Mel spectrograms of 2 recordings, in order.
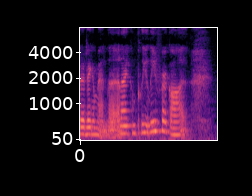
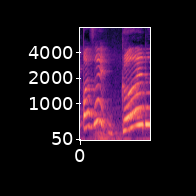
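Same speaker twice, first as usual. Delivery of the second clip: playful rhetorical question; 12 semitones higher, 5 dB louder, slower than usual. Real, not acted. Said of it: "asks viewers, rhetorical".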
